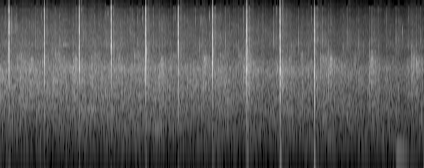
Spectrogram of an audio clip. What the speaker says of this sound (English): let's give another round of applause for Dan Proft and the entire Lincoln Day Dinner Committee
